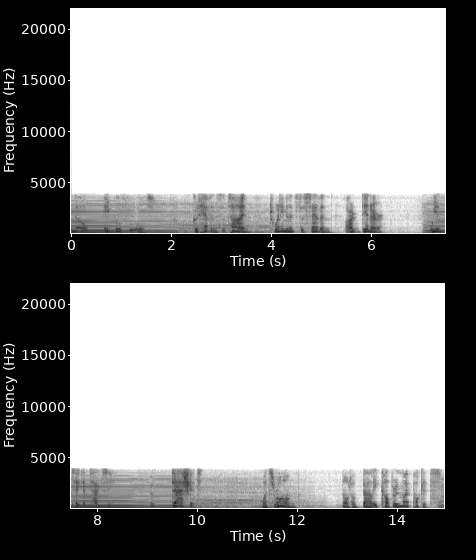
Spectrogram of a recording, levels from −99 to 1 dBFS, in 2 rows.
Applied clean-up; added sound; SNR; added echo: none; Bowed string instrument; 7 dB; reverberation time 0.4 s.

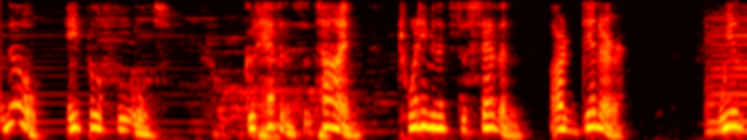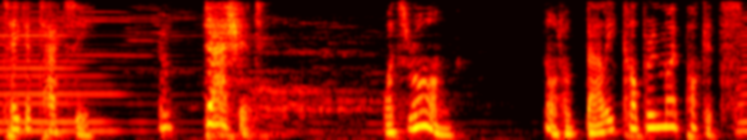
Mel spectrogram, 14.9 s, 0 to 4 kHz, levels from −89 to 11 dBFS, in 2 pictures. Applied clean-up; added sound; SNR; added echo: classical method WPE with log-MMSE.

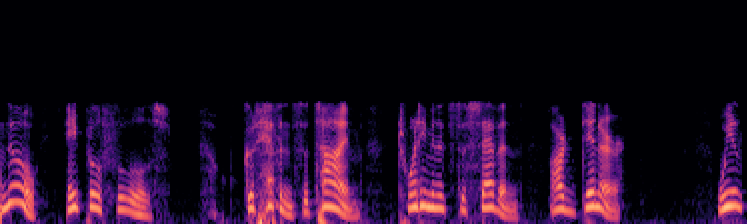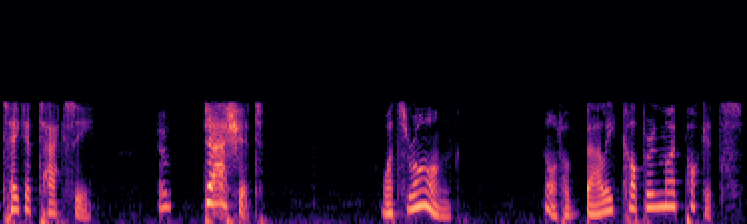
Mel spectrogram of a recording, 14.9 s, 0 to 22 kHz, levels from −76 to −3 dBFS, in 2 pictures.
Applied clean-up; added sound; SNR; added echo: none; none; none; none.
